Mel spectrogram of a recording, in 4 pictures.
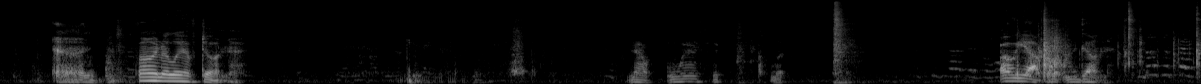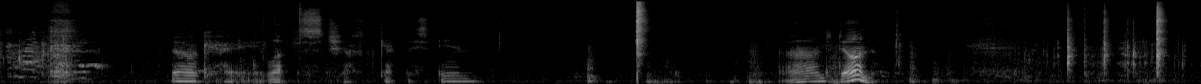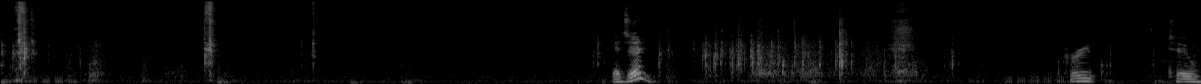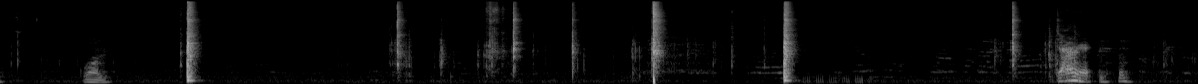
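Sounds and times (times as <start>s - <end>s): plastic magazine clicks: 10.4s - 12.3s, 22.5s - 24.4s, 37.8s - 38.1s, 39.9s - 44.1s, 46.0s - 46.6s.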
